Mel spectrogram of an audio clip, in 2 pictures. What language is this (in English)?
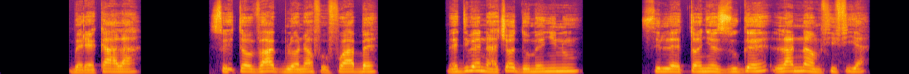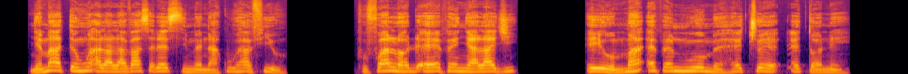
Ewe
